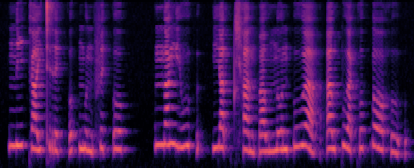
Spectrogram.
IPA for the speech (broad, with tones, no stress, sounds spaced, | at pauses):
n iː˥˩ k a˦˥ j t r e˨˩ k̚ ʔ o˥˩ k̚ m u˩˦ n f e˦˥ k̚ ʔ o˦˥ k̚ | n a˥˩ ŋ j u˥˩ ʔ | j a˦˥ t̚ t͡ɕʰ a˨˩ n p a˧ w n o˦˥ n ʔ u˥˩ a̯ | ʔ a˦˥ w p u˨˩ a̯ k o˦˥ k̚ l ɔː˧ h u˨˩ ʔ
